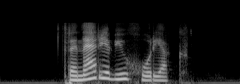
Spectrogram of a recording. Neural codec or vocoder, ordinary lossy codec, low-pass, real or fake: codec, 16 kHz, 0.7 kbps, FocalCodec; none; 7.2 kHz; fake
